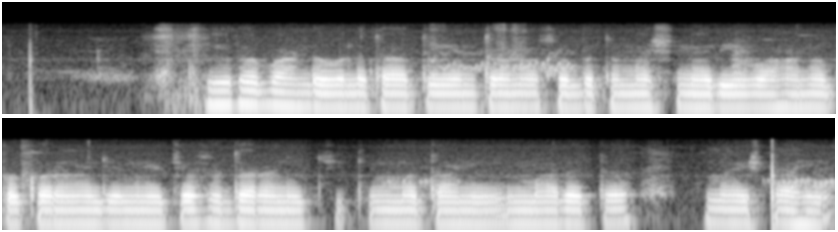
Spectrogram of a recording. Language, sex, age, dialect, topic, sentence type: Marathi, male, 18-24, Northern Konkan, banking, statement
